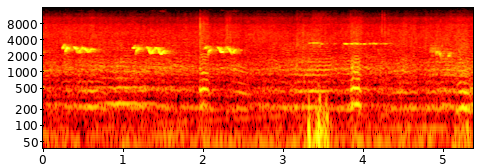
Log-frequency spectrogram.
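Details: Constant buzzing hum of bees beneath a bird's short, high, twittering phrases repeated roughly every second, plus a few faint thin whistles.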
